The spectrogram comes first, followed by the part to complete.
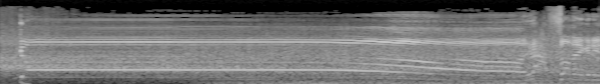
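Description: A Spanish-language TV football commentator's drawn-out shout at a goal, held on one note for about three seconds and then falling in pitch, over a stadium crowd cheering.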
